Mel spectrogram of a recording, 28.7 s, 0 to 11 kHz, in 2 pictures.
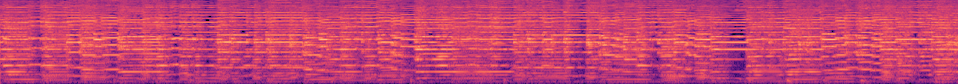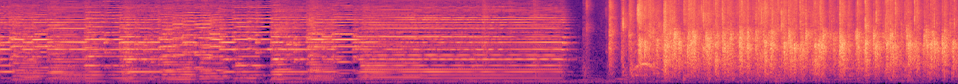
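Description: Bagpipes and accordion playing a folk tune in quick notes, ending on a long held chord about 20 seconds in. The music stops sharply, and after a brief gap the audience bursts into applause.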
